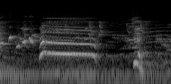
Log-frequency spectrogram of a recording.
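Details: White-rumped shama (murai batu) from Medan in the afternoon: a few short chirps, then one loud, long, steady whistle lasting almost a second, followed by a brief downward slurred note.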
